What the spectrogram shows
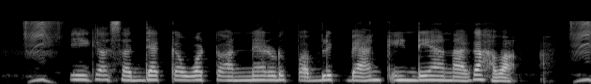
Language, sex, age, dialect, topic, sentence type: Kannada, female, 41-45, Northeastern, banking, statement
